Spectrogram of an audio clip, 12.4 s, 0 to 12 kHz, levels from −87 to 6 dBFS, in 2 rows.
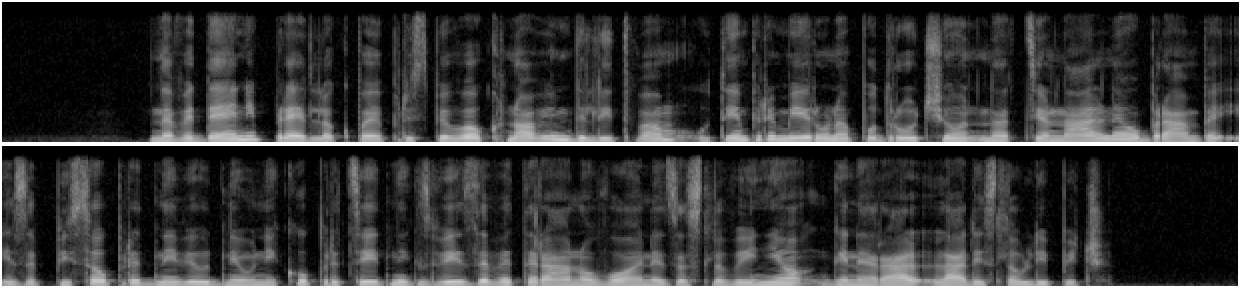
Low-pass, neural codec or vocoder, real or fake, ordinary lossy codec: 10.8 kHz; none; real; none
